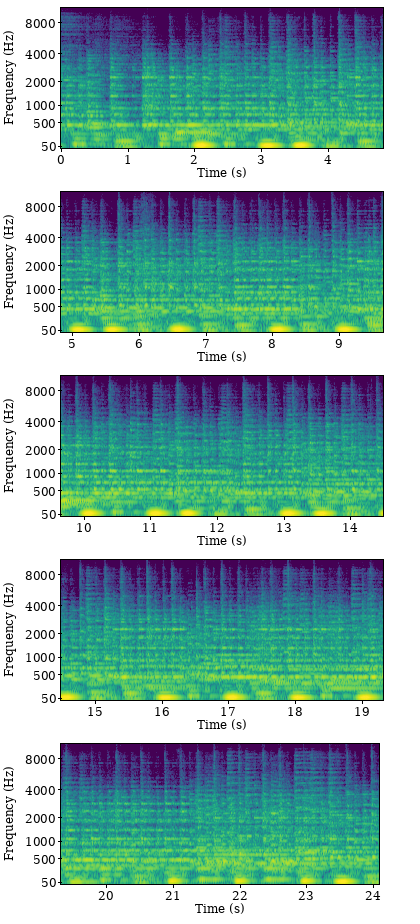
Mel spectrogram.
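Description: Banjo ukulele strummed in an upbeat instrumental break of a comic music-hall song, over an accompaniment with a strong bass note about once a second.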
